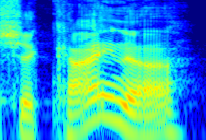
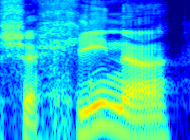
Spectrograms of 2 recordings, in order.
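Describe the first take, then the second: First: The word has an English-style pronunciation. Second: The word has a Hebrew-style pronunciation.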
